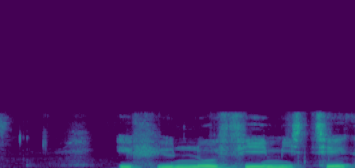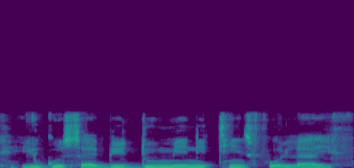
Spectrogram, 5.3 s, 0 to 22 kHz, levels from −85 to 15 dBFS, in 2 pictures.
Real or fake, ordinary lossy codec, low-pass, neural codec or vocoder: real; AAC, 48 kbps; 7.2 kHz; none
